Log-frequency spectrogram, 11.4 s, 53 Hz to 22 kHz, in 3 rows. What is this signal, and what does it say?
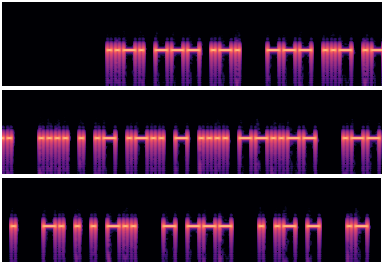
Morse code, heard as a keyed tone, about 30 wpm, 700 Hz. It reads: FOR OUR HEALTH, WE NEED TO EAT A
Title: Sentences from Top 1000 Words - Review Part 4 - 30wpm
